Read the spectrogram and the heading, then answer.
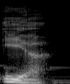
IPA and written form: ɪə (Ear)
